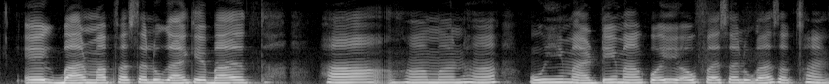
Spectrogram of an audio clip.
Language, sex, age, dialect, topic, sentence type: Chhattisgarhi, female, 18-24, Central, agriculture, question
